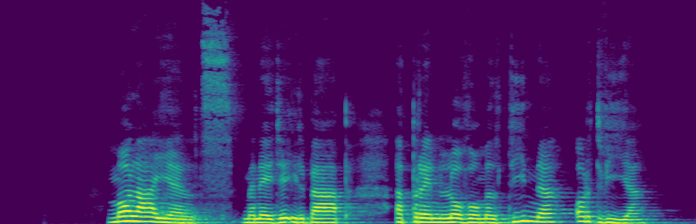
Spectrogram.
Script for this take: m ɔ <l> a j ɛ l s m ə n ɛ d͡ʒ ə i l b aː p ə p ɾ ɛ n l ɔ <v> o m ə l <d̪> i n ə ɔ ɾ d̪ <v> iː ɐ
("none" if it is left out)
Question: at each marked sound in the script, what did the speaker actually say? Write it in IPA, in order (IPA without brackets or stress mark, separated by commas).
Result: l, v, t̪, v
